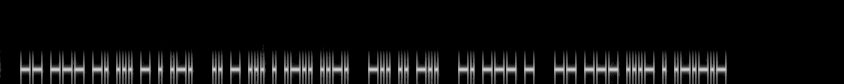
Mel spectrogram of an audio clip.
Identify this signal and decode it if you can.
Morse code, heard as a keyed tone, about 40 wpm, 700 Hz. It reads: MONSTER ITSELF DID NOT MOVE.
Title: A Sound Of Thunder 40wpm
